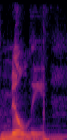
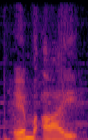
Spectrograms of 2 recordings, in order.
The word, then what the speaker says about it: Milne: I think it's pronounced Milne. – I don't know that person's name. – The last name is Milne. – Minle? – Milne.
